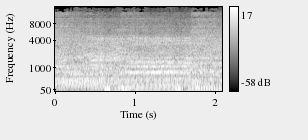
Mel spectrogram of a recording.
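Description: A female vocal group sings together into handheld microphones, amplified through a PA over accompanying music with a steady low beat.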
